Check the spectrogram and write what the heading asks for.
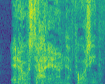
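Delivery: creepy deep voice. Starting to read a story aloud after being asked for a deep, creepy voice. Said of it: "With a deep, creepy voice".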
